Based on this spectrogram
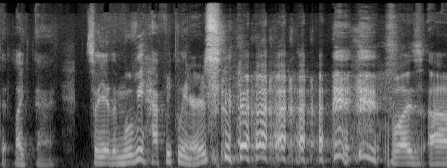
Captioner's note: laughing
